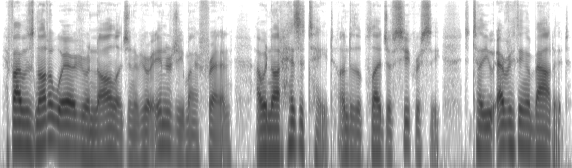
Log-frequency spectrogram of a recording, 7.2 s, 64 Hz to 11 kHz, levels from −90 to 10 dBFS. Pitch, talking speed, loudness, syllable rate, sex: 105 Hz, 245 wpm, -20 LUFS, 7.2 syllables/s, male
